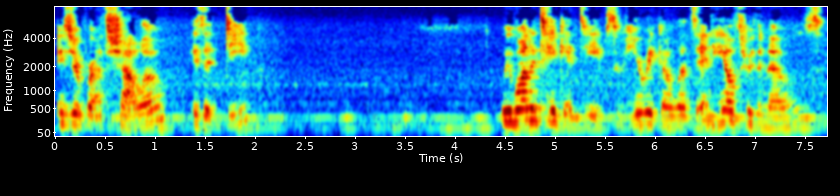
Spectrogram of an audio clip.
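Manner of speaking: soft, unhurried meditation voice with long pauses; hushed, calming breathwork instruction; guided meditation. Real, not acted. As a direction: gently guide listeners into their breath.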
